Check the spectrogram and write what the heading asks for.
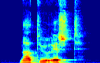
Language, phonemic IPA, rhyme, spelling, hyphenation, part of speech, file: Dutch, /ˌnaː.tyˈrɪst/, -ɪst, naturist, na‧tu‧rist, noun, Nl-naturist.ogg
- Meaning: a naturist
